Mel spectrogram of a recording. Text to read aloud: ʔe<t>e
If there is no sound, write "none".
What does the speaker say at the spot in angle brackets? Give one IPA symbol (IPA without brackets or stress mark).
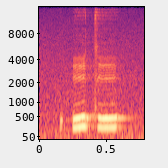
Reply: t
